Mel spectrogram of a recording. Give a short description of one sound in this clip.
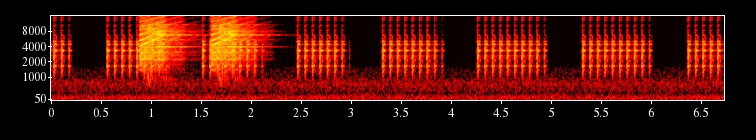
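Rapid electronic ticks sound in short bursts as a game's numbers count up.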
